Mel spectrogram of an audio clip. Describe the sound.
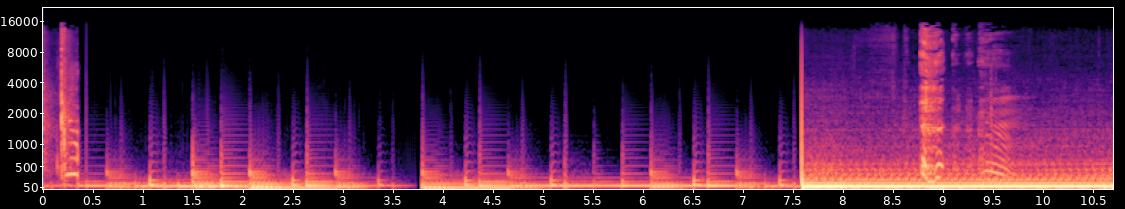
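A voice imitates a car engine with pulsing, throaty low rumbles, then swells into a loud, steady engine drone with rough, noisy texture for the last few seconds.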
